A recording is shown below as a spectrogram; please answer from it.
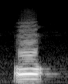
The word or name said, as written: wo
